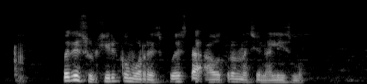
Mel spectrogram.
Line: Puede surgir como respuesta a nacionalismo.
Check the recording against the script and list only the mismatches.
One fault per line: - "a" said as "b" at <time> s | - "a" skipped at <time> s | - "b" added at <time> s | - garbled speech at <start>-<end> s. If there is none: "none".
- "otro" added at 2.1 s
